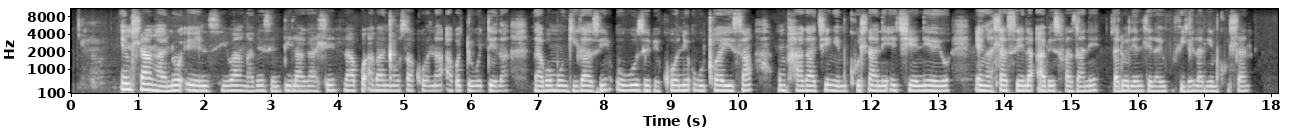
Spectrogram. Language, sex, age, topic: North Ndebele, female, 18-24, health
